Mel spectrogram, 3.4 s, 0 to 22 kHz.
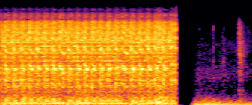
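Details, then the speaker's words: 1989 Box Chevy with a new starter and an external fuel pressure regulator, coil pack harnesses swapped back: steady cranking for over two seconds with no catch, then stops; cranks but no start, and it sounds the same either way. "All right, she still ain't doing nothing, YouTube."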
